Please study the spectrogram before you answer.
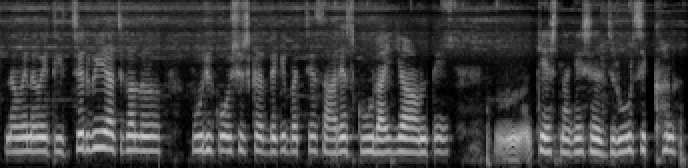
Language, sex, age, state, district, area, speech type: Dogri, female, 30-45, Jammu and Kashmir, Udhampur, rural, spontaneous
